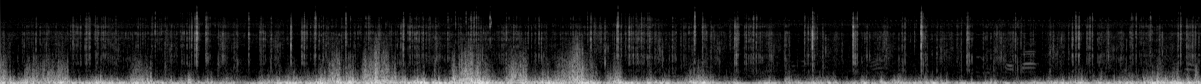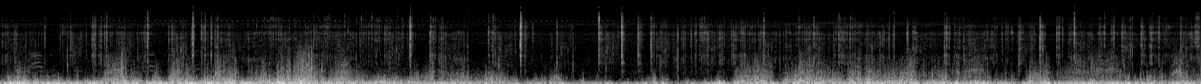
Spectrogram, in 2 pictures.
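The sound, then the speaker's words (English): Footsteps on an outdoor walk down to check the mail, a long steady run of many footfalls in an even rhythm, with wind noise rustling over the microphone throughout. “Welcome to Audio Boom, recording outside. Today, we're walking down and checking the mail.”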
